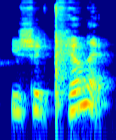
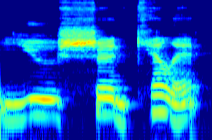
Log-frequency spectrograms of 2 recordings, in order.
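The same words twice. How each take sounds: First: "You should" is reduced and rushed before "kill." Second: "You should" is said fully and carefully. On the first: "I just say" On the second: "Instead of saying"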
